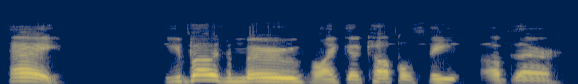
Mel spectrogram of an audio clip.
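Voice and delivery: loud, drawn-out call from above; yelling down. Acted. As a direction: holler an order to those below. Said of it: "yell out down there".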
